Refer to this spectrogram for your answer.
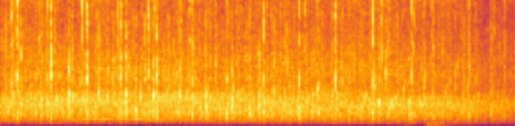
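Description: A large crowd claps steadily and loudly for their senior pastor on his second anniversary, a dense wash of many hands applauding without pause for several seconds, with a brief low murmur near the end.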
